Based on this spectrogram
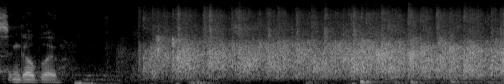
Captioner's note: audience claps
